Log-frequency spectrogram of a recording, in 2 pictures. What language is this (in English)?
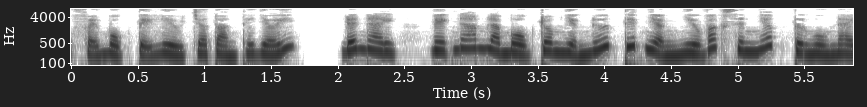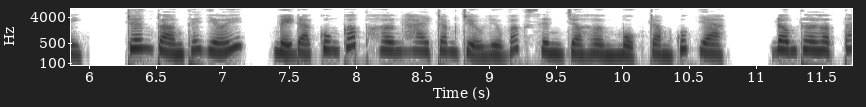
Vietnamese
